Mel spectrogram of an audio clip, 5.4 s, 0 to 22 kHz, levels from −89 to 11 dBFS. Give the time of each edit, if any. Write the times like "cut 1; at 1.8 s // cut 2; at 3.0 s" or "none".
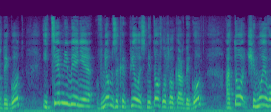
cut 1; at 3.2 s

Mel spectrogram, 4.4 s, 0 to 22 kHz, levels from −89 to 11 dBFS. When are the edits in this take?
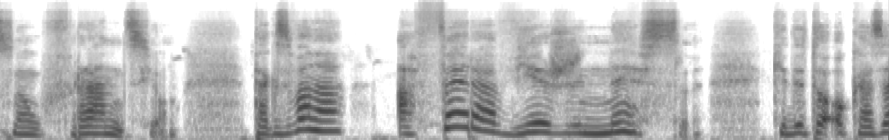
none

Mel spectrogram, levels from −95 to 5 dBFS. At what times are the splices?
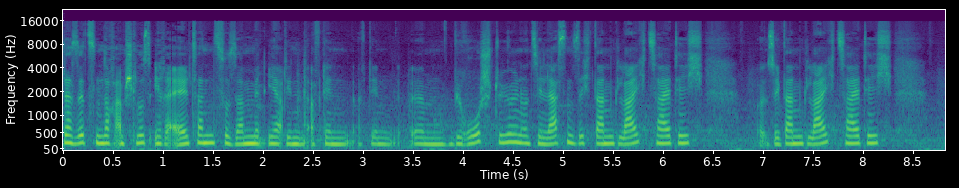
cut 1; at 2.2 s // cut 2; at 7.2 s

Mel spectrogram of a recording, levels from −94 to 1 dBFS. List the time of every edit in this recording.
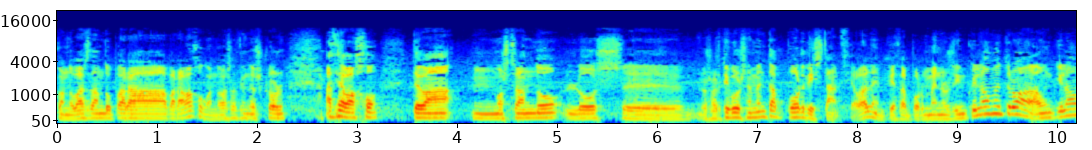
none

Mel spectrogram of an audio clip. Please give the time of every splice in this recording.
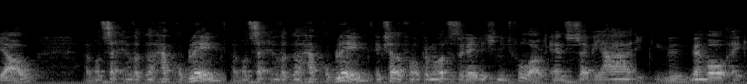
cut 1; at 2.3 s // cut 2; at 6.4 s

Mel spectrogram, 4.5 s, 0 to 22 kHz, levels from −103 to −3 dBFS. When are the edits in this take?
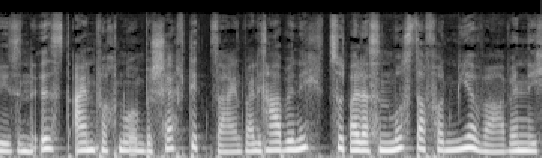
cut 1; at 1.8 s // cut 2; at 2.2 s // cut 3; at 2.9 s

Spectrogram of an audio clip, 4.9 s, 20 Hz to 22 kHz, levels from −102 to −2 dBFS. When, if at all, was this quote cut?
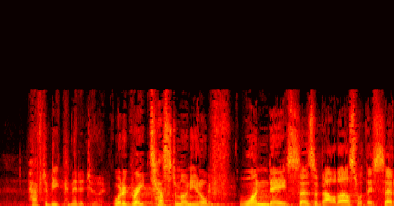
cut 1; at 1.4 s // cut 2; at 2.6 s // cut 3; at 2.9 s // cut 4; at 3.6 s

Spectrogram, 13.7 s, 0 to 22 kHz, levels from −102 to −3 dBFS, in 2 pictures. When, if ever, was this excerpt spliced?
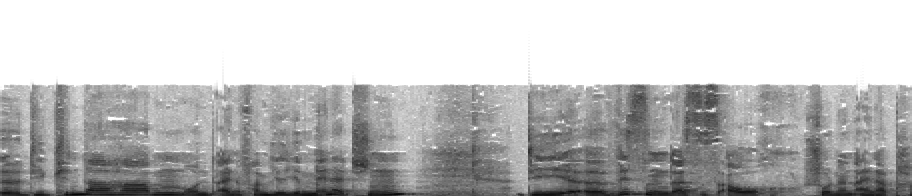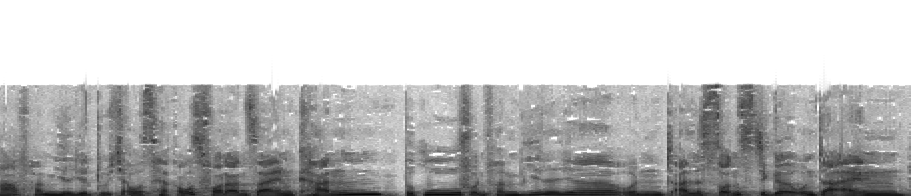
none

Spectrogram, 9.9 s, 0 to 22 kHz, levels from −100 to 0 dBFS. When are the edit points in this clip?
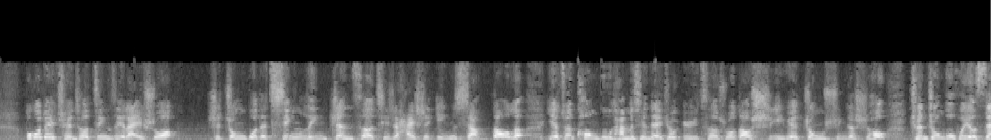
cut 1; at 1.9 s

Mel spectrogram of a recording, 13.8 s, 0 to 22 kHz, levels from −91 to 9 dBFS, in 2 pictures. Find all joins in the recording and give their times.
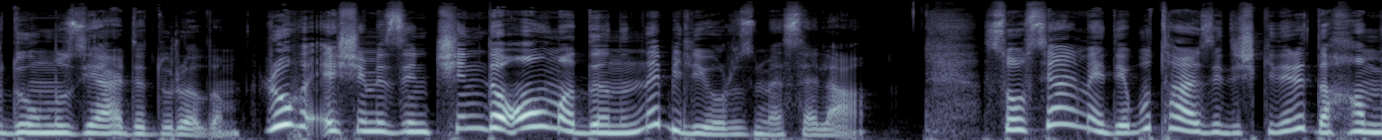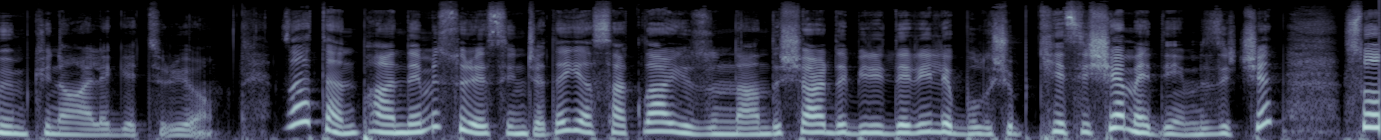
none

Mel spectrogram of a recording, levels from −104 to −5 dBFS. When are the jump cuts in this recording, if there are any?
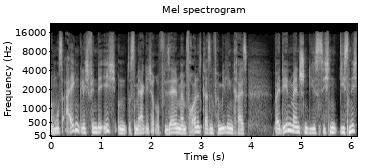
none

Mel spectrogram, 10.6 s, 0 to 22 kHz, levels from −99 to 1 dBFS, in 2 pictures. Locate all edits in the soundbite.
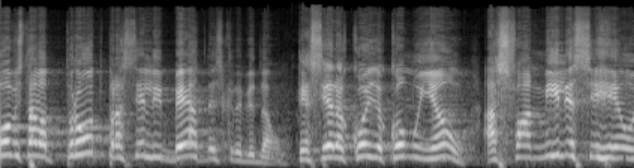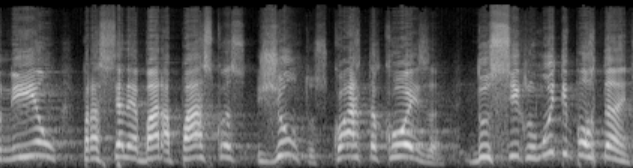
cut 1; at 2.4 s // cut 2; at 3.9 s // cut 3; at 6.6 s // cut 4; at 9.1 s

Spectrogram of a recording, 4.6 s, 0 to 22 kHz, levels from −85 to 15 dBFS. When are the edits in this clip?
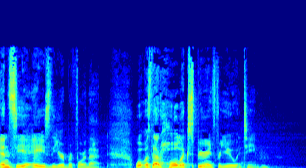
cut 1; at 3.2 s // cut 2; at 3.6 s

